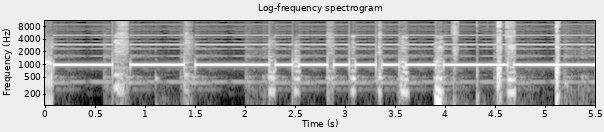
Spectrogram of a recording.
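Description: A steady, high-pitched censor bleep drones through the whole stretch over a swear word, loud and continuous, while clipped fragments of a voice break through in short choppy bursts around it.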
